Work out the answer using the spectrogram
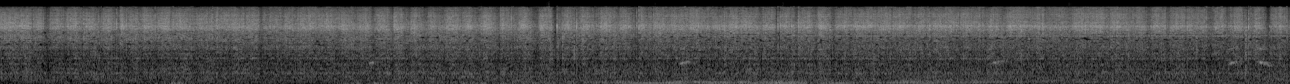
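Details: ESAB Fabricator 141i DC flux-core welder, first weld, compared with the Harbor Freight Flux 125 AC: steady, even, high crackling sizzle without pops or sputter; arc runs much smoother.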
